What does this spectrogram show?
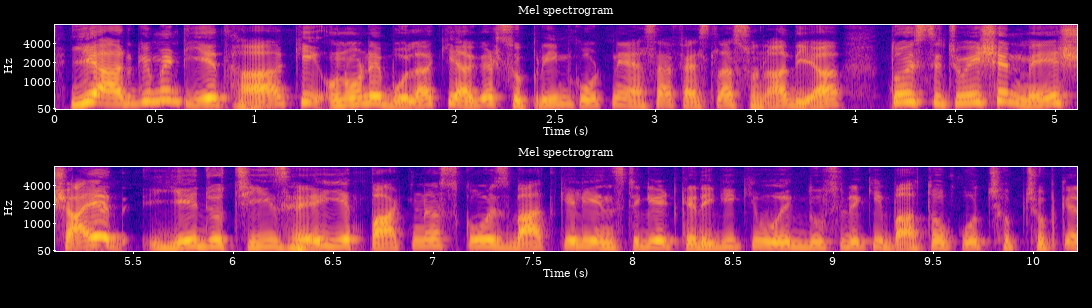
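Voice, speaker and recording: A man's voice: high voice, no echo, studio quality. A man teaching as a law coach in an explanatory online lecture, emphatic and dropping English terms into his speech. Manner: emphatic, mixes English legal terms into Hindi.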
